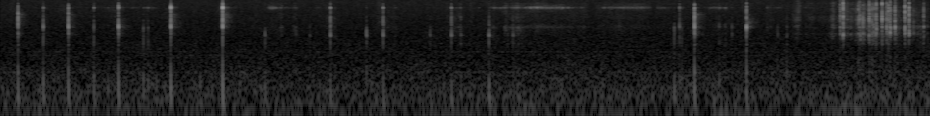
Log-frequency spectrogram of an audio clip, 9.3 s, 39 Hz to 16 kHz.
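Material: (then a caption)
Plastic. Long nails tap and scratch a hollow blue plastic hairbrush handle, making about 19 quiet, sharp, bright clicks spaced irregularly. The clip ends with a brief flurry of rapid scratching.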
